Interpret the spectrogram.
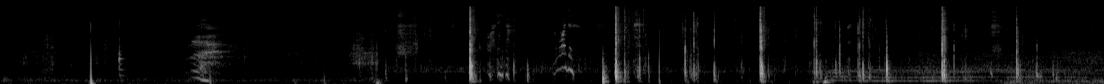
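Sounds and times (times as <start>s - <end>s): firewood knocking on woodpile: 6.0s - 10.6s.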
